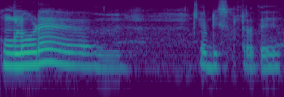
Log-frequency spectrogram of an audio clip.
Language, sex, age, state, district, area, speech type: Tamil, female, 18-30, Tamil Nadu, Tiruvarur, urban, spontaneous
